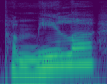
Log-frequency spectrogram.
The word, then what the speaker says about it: Pamela: to live with his sister it looks like Pamela but it's actually pronounced pamila mait and her husband got Twain his pilot's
